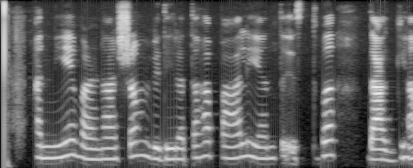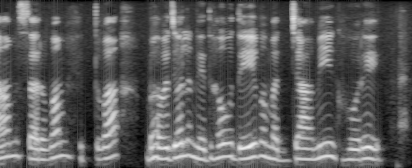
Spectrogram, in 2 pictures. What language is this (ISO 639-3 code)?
san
